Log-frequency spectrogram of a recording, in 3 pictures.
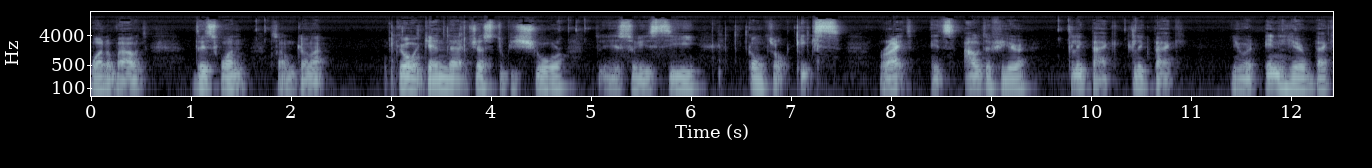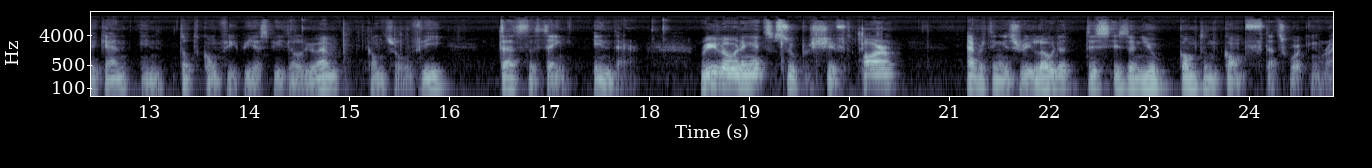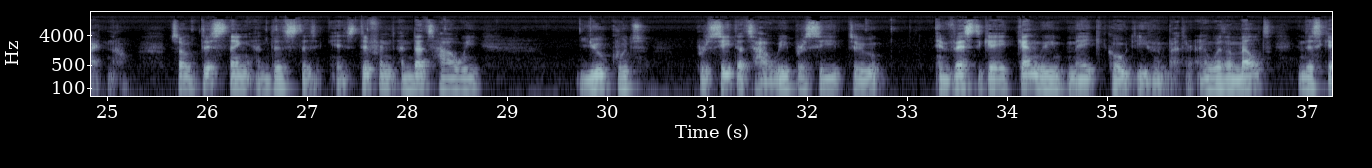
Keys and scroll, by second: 3.5 ctrl+h, 7.0 ctrl+x, 15.5 ctrl+v, 20.1 shift+super+r.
